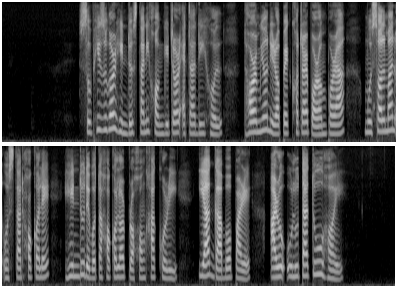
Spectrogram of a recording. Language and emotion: Assamese, neutral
